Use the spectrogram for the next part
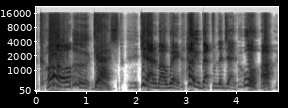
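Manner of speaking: loud mock-dramatic outburst with gasps; hammed-up shock. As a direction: play a melodramatic startled confrontation, shouted. Acting out Paige's shocked confrontation.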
